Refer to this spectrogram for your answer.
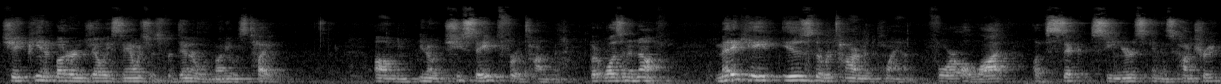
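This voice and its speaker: Over noticeable background noise and audible room echo, a man with an American accent speaks at a fairly quick pace with ordinary pitch variation. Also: fairly high pitch for a man. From US, Pennsylvania. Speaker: congressional candidate. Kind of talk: candidate forum answer. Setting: public library forum with audience.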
